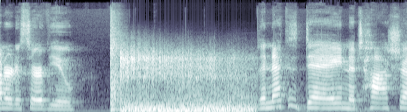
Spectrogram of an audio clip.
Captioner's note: explosion sounds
